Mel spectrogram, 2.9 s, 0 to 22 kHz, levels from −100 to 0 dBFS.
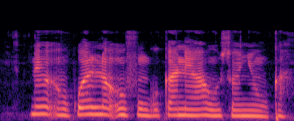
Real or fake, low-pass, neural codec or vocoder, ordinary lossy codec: real; none; none; none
